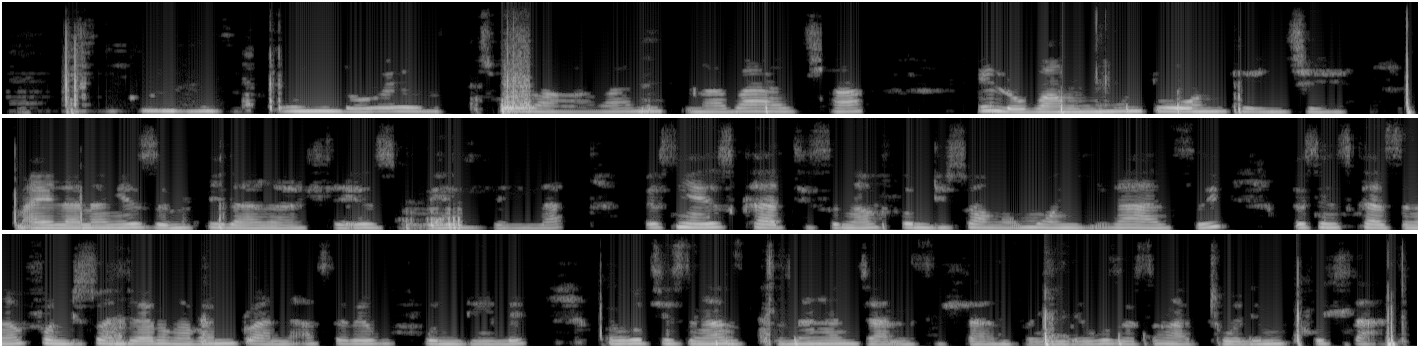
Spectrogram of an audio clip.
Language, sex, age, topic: North Ndebele, female, 25-35, health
